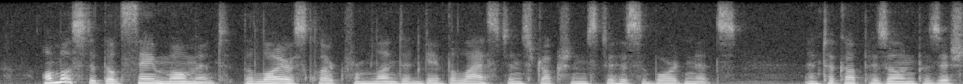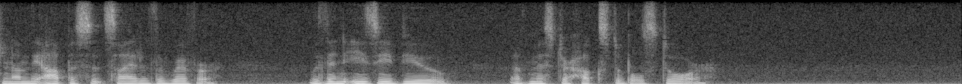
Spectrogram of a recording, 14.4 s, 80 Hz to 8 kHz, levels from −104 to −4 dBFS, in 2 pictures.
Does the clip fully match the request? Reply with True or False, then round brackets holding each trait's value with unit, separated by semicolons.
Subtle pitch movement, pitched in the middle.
True (1.8 semitones; 165 Hz)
